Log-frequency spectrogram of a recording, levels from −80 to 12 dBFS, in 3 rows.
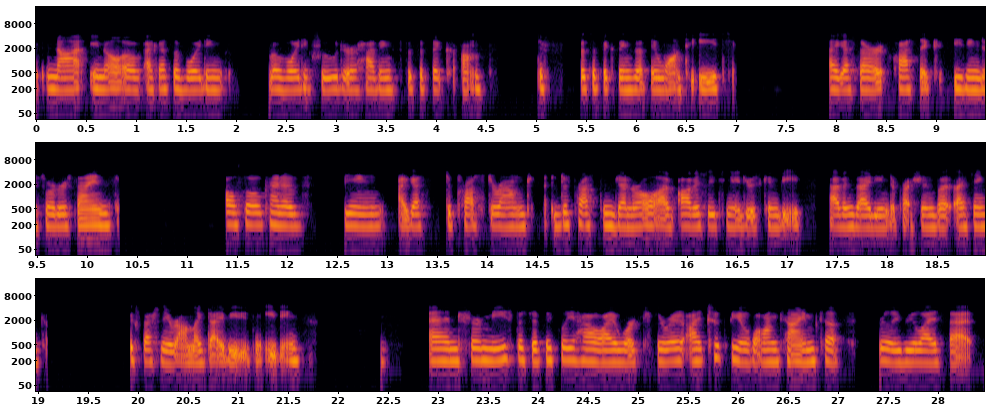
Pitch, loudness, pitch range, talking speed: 185 Hz, -18 LUFS, 180-195 Hz, 155 wpm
